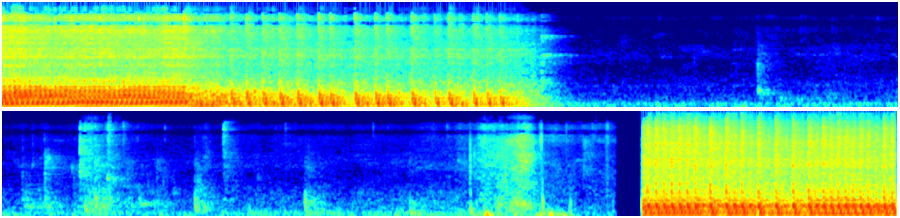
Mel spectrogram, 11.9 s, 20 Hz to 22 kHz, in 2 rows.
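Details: 2001 Yamaha YZ250F first start after all top-end gaskets and seals were replaced and the carb and pipe were refitted: crisp, even single-cylinder bark at a steady fast idle that cuts out, then fires again evenly. Running normally.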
